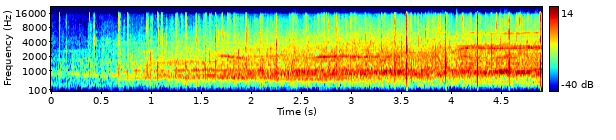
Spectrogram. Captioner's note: crowd cheering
